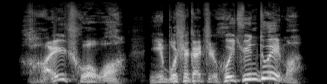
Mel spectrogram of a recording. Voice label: Grunt pissed, zh; 魔兽争霸3; 苦工; 兽人; Why don't you lead an army instead

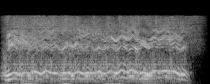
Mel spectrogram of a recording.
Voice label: Emote Shocked

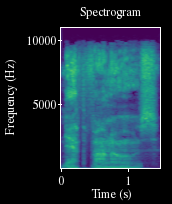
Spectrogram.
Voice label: deathknight taunt

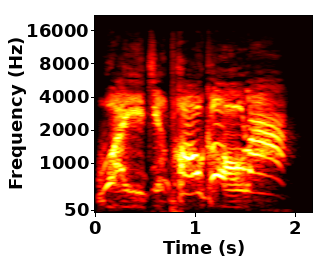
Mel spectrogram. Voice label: attack, zh

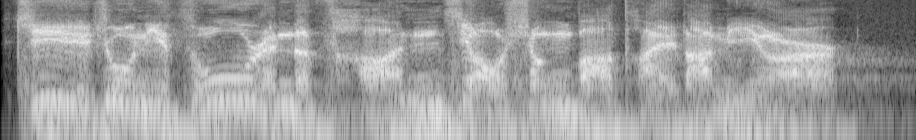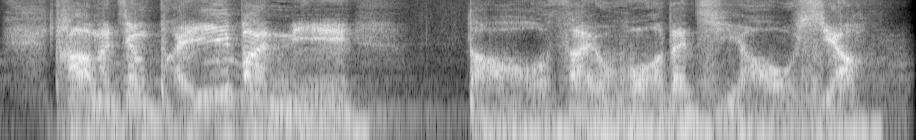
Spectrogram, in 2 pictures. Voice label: move, zh

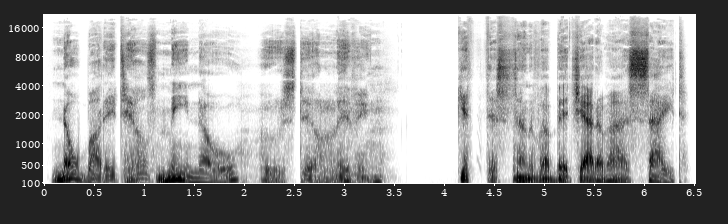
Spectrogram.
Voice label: trader male dislike quest declined

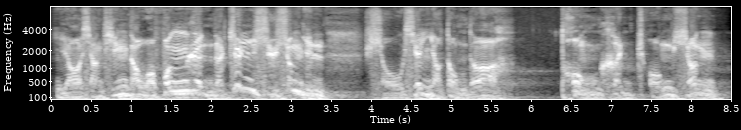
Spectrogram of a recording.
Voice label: move, zh; Aatrox

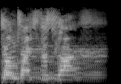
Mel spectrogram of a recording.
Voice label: mech hurt voice; edgar

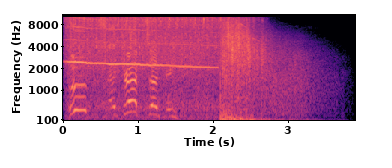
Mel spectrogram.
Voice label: pissed; Gyrocopter

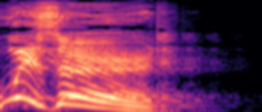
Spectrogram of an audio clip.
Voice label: Wizard intense

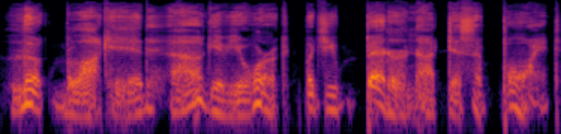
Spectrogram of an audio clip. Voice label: trader male dislike quest offer

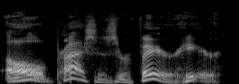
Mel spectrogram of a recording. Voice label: trader male like greeting

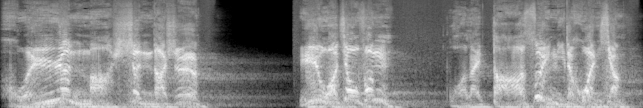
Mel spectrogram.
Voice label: move, zh

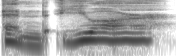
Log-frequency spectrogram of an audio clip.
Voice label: trader male neutral greeting

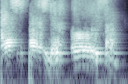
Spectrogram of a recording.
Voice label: hurt vo

